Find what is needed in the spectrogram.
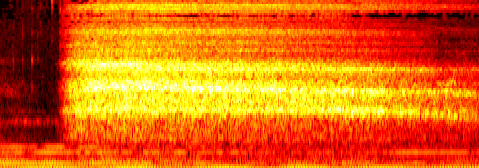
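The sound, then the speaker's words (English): A long exhalation through the mouth, a soft breathy rush that swells quickly, holds steadily for over two seconds and then tapers, over a faint low hum. “Exhale out any worry you might be feeling with an extra long exhalation through the mouth.”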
